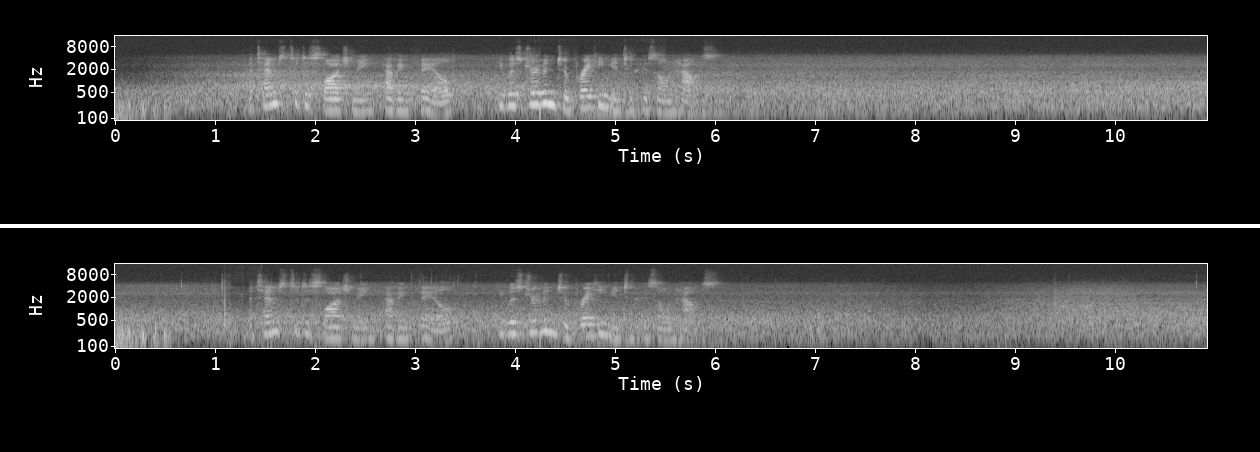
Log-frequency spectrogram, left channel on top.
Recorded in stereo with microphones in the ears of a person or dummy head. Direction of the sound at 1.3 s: 30° left (ahead or behind).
